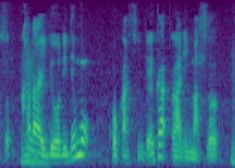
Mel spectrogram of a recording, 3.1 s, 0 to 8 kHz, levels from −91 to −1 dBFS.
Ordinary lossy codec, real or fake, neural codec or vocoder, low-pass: none; real; none; none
